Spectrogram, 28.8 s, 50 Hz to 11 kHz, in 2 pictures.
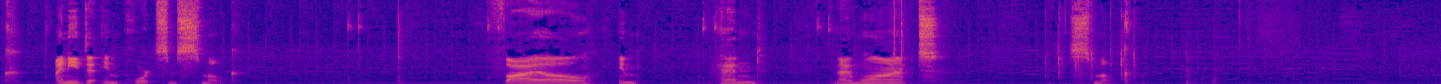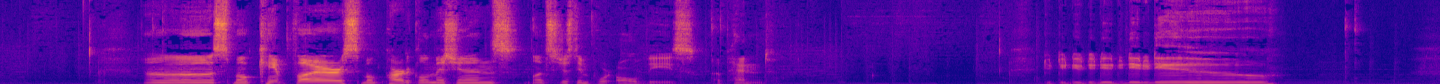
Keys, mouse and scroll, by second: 3.6 click, 5.0-7.3 drag.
